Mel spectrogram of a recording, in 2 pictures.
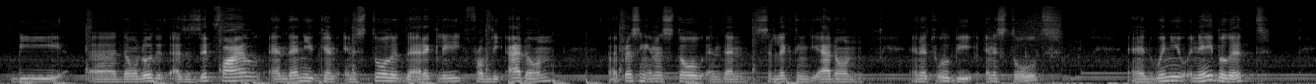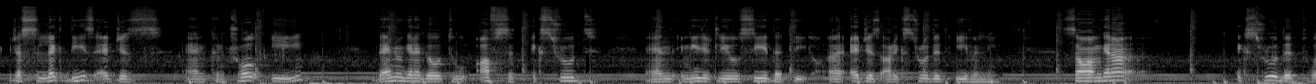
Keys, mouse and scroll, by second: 3.6-6.1 drag, 15.7 ctrl+e, 24.5-26.3 drag.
